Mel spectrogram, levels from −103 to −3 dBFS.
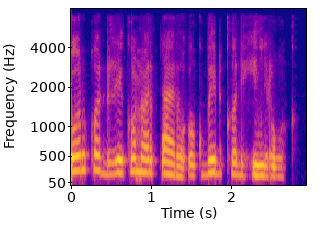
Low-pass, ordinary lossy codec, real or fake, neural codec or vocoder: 7.2 kHz; none; fake; codec, 24 kHz, 1.5 kbps, HILCodec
